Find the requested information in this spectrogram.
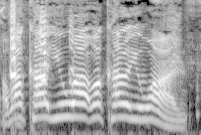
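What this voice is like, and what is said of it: Put-on East Asian accent. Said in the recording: “do my Korean Chinese voice”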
